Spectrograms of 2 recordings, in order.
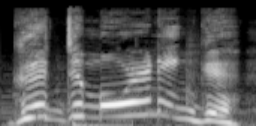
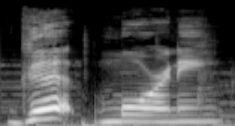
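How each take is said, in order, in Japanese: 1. dとgの音は、しっかり発音されます。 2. dとgの音は、消えます。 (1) "とは発音せず" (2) "good のd とmorning のg は発音しない"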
